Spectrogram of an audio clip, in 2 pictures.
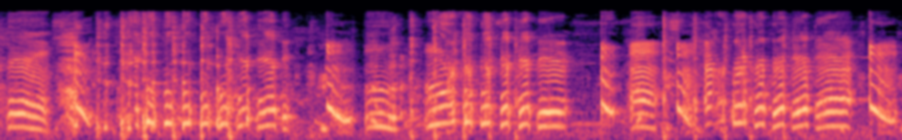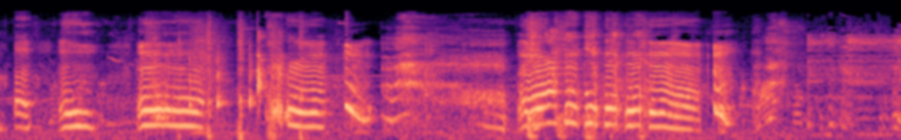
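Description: A baby laughing hard, in repeated bouts of high-pitched belly laughs with short breaks between them; the laughter stops near the end.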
